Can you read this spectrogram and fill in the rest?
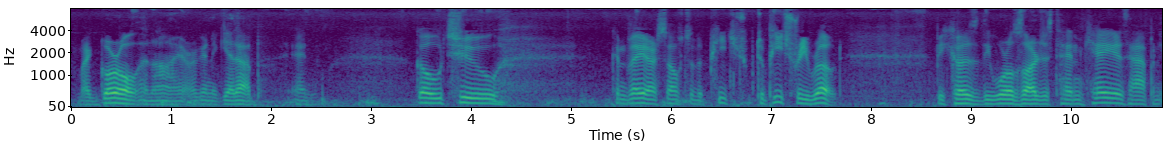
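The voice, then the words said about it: Slightly out of breath. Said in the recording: “Am I already out of breath? Well, kind of... maybe I'm out of breath because already today I went for a run... I'm also walking up a bit of a hill.”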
